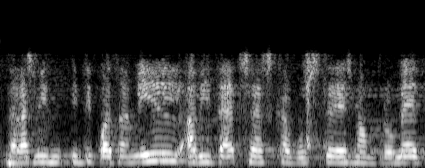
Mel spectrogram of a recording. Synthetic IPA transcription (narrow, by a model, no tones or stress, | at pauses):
d̪alazβinbint̪ikwat̪ɾamilaβit̪at͡ʃaskaβust̪esmampɾomɛt̪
